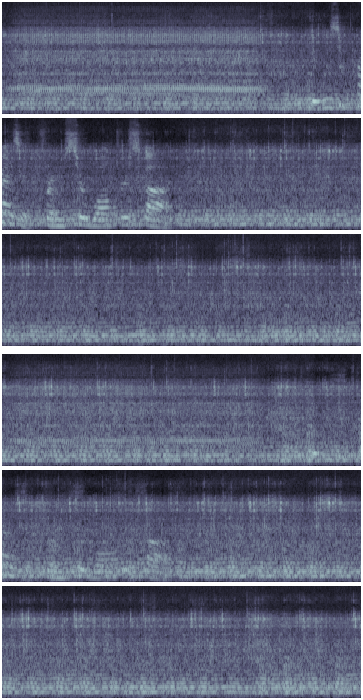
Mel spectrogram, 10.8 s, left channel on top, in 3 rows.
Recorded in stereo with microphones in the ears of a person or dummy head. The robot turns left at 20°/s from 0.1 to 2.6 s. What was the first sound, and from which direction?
A woman speaking, 60° left (ahead or behind).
